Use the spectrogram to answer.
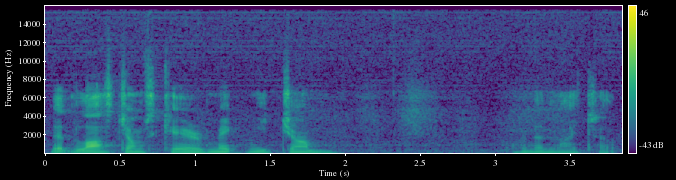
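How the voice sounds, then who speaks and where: Jittery gravelly man voicing a horror game. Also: on the low side, fairly even intonation, measured pace, slight background noise. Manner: jumpy and nervous, often drops to a whisper; mutters to himself with frequent mild swearing. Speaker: gamer. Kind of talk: horror let's play commentary.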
